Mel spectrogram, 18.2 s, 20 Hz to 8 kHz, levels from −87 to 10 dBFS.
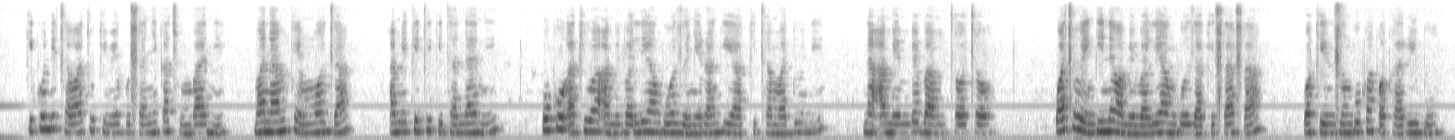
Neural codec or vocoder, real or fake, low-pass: none; real; 7.2 kHz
